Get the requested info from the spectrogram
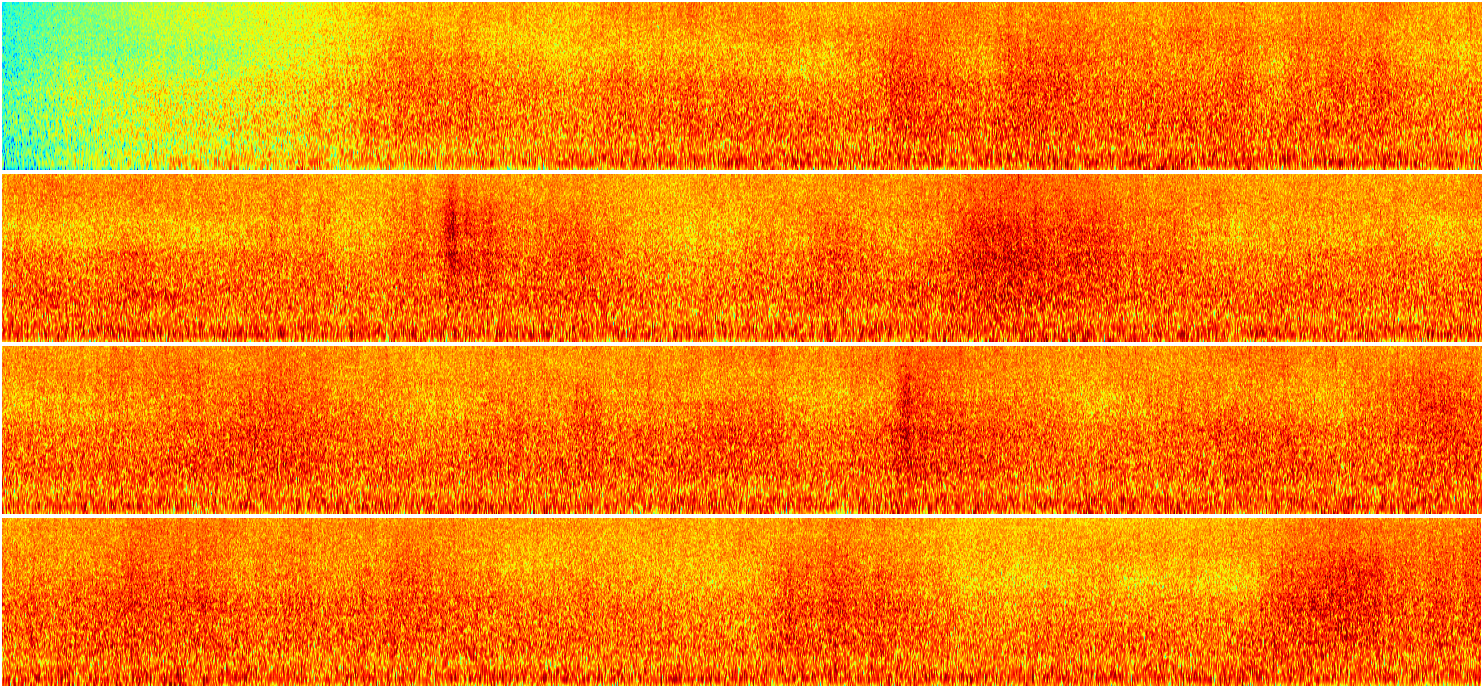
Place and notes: Lithuania, Anyksciai, at the dam
at the dam in river Sventoji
